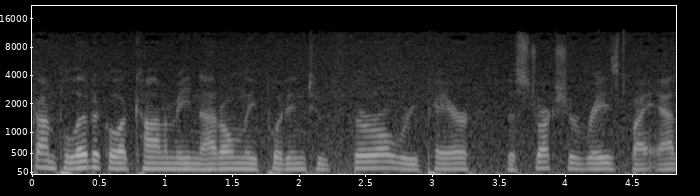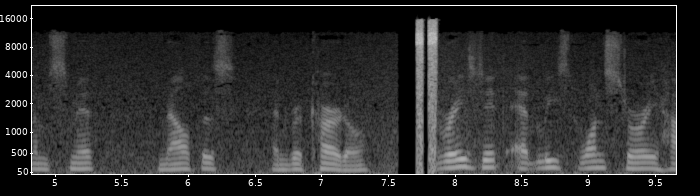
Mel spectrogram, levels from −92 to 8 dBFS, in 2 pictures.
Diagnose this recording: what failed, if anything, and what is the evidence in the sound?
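Speech cuts abruptly to silence from 7.57 to 7.87 s, then resumes on time: corrupt frames muted at the codec, the decoder rejecting a run that fits five damaged frames.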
